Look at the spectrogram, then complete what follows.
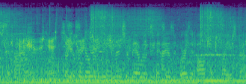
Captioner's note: more layered voices and sounds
